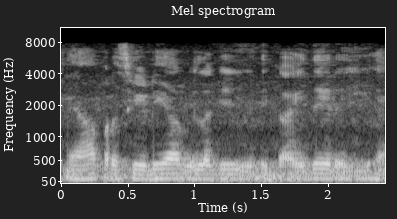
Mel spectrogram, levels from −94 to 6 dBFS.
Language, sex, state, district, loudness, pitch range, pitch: Hindi, male, Haryana, Rohtak, -14 LUFS, 100-105 Hz, 100 Hz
